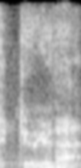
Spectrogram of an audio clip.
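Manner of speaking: whispering. Whispering to a party member in a cave about faint sounds: whispering in character. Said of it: "whisper to Reuven and be like".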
